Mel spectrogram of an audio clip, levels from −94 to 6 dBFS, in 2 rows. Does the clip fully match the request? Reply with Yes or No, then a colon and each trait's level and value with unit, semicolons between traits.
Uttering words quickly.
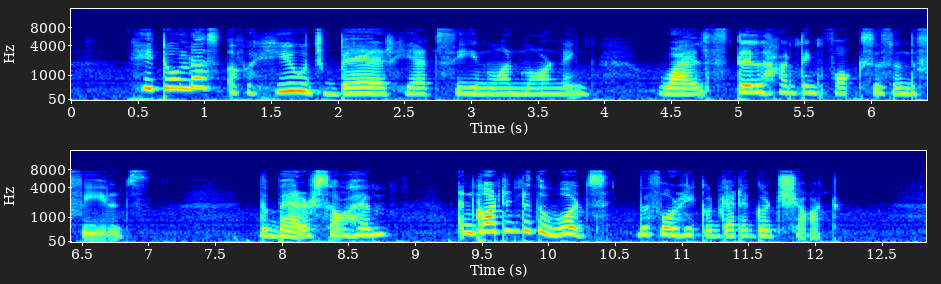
No: average, 165 wpm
